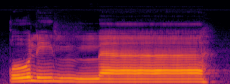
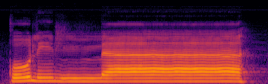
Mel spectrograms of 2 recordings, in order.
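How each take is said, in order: First: The L in Allah is light and thin. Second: The L in Allah is light and thin.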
